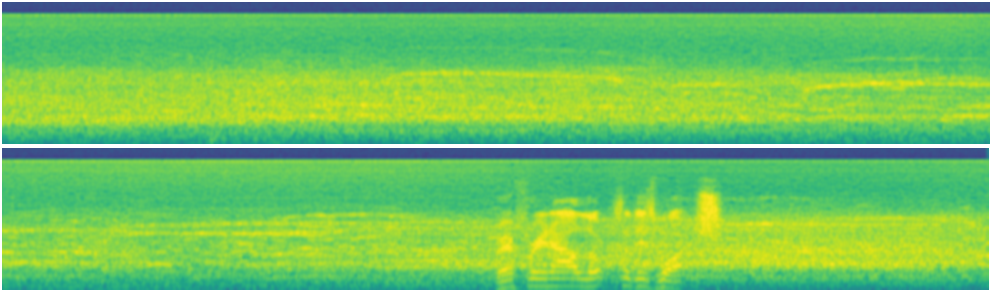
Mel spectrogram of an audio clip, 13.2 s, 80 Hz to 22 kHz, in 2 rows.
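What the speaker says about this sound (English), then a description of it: "Crowd encouraging Southampton to get on with it." A packed stadium crowd at a 1991 FA Cup fifth-round football match, Southampton v Nottingham Forest, urges on Southampton with a broad, sustained roar and chanting. A commentator talks over it, and a short burst of whistles or shouts rises near the end.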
